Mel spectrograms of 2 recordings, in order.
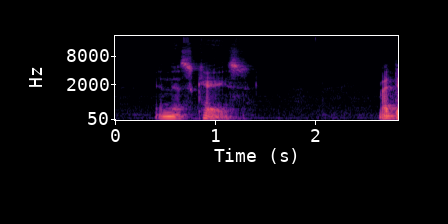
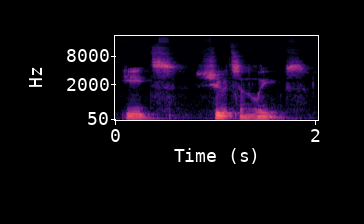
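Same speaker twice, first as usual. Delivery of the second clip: slow soft punchline repeat; 3 semitones lower, 8 dB quieter, much slower than usual. Acted.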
